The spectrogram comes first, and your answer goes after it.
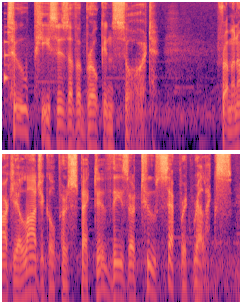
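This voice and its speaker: An actor playing a composed, learned man who holds strictly to contracts, speaking in a calm, formal, measured way. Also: low voice, vocal fry, noisy background, heavily acted. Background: game music.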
